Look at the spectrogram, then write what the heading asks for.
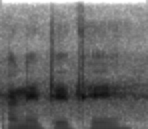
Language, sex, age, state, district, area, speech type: Marathi, male, 30-45, Maharashtra, Amravati, urban, spontaneous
